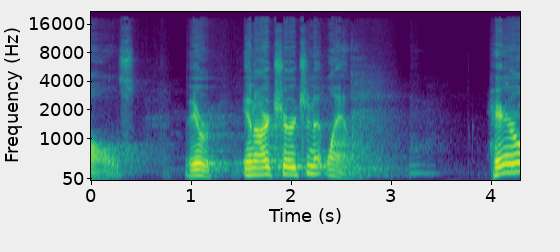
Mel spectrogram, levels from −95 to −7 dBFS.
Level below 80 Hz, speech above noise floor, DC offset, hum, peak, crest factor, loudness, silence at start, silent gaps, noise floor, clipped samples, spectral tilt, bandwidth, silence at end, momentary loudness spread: -68 dBFS; 49 dB; under 0.1%; none; -2 dBFS; 20 dB; -20 LUFS; 0 s; none; -68 dBFS; under 0.1%; -6 dB/octave; 19 kHz; 0 s; 20 LU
